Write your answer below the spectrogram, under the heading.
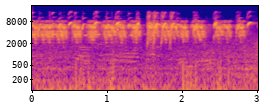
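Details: Trapping lure recording of streak-eared bulbul: a continuous chattering chorus of high, thin chirps and squeaky notes. Brief pauses near the middle and the end break the stream.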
